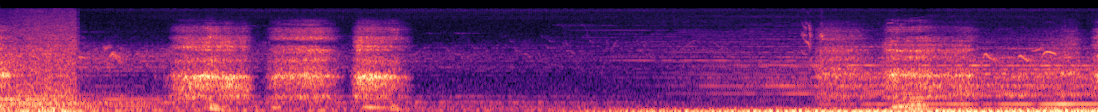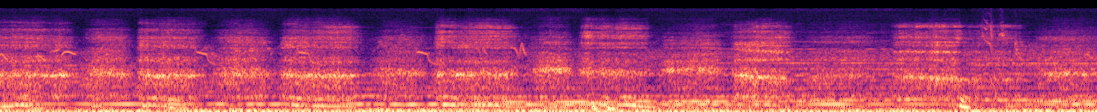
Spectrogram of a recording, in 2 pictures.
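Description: A man gasping loudly for breath twice, a second or so apart. From about four seconds in, tense background score enters: a steady low held note under an even, pulsing beat.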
